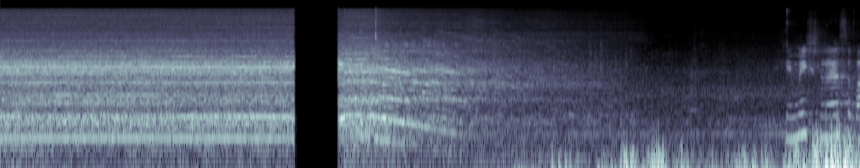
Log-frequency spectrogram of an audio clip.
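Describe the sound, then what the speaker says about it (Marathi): Mixer grinder blending wood apple chutney with coriander leaves: a loud steady whirring motor that cuts out briefly, restarts, then grows rougher and more uneven as the mixture churns, ending with rattling bursts. "हे सगळं मिश्रण आपण बारीक करून घेऊ।"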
